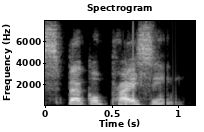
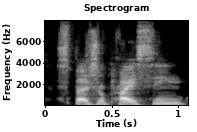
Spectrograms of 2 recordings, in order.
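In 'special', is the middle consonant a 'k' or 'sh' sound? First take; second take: k; sh. First: The word has a 'k' sound in the middle. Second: The word has a 'sh' sound in the middle. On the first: The speaker calls it right. "but it's speckle pricing" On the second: The speaker calls it wrong. "we were in in class reading like this"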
